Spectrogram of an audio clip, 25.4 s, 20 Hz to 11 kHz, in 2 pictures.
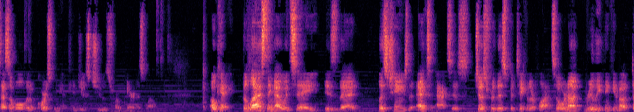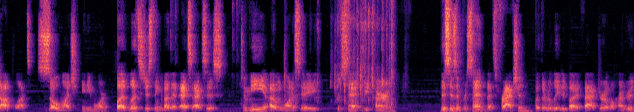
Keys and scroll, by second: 18.5-20.8 typing, 23.5 typing.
